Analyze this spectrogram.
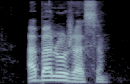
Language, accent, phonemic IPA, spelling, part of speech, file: French, France, /a.ba.lɔ.ʒas/, abalogeasses, verb, LL-Q150 (fra)-abalogeasses.wav
- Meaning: second-person singular imperfect subjunctive of abaloger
